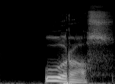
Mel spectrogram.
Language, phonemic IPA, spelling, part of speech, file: Dutch, /ˈu.rɔs/, oeros, noun, Nl-oeros.ogg
- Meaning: aurochs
